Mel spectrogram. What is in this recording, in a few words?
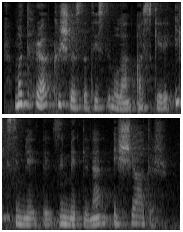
turkce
